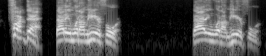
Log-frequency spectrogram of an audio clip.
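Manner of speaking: loud, high furious outburst; angry shout. Real, not acted. Rejects soft delivery, loud.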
